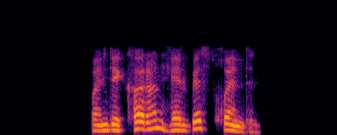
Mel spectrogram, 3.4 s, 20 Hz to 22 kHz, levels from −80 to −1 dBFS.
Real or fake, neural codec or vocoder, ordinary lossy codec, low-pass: fake; codec, 16 kHz, 16 kbps, FreqCodec, smaller model; Opus, 16 kbps; 5.4 kHz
